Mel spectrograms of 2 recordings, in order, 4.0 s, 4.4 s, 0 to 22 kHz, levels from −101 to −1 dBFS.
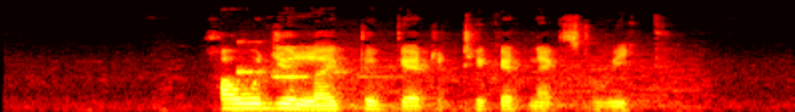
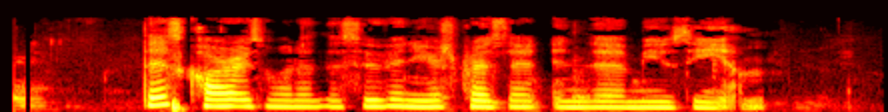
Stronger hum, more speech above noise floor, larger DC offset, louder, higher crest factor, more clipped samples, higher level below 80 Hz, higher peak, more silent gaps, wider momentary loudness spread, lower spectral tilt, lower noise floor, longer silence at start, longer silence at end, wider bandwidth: neither; first, 46 dB vs 37 dB; neither; about the same, -19 LUFS vs -21 LUFS; about the same, 20 dB vs 20 dB; neither; about the same, -58 dBFS vs -54 dBFS; about the same, -2 dBFS vs -2 dBFS; neither; first, 16 LU vs 12 LU; about the same, -6 dB/octave vs -5.5 dB/octave; first, -64 dBFS vs -57 dBFS; first, 1.1 s vs 0.05 s; first, 0.85 s vs 0.6 s; second, 9.4 kHz vs 11.5 kHz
